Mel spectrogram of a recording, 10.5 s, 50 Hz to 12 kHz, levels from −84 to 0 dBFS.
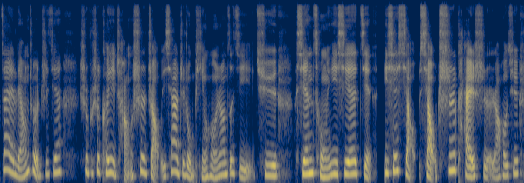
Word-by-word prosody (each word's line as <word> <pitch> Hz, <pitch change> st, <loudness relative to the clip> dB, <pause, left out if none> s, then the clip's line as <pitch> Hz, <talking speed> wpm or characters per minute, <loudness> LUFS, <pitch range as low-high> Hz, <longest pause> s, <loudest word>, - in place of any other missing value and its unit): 在 300 Hz, -4 st, -1 dB
两 200 Hz, +4 st, -1 dB
者 280 Hz, -3 st, +1 dB
之 220 Hz, +3 st, -9 dB
间 255 Hz, +2 st, -2 dB, 0.3 s
是 -, -, -7 dB
不 240 Hz, -2 st, -3 dB
是 260 Hz, +2 st, -2 dB
可 240 Hz, 0 st, 0 dB
以 240 Hz, -2 st, +2 dB
尝 195 Hz, -2 st, -6 dB
试 260 Hz, +5 st, -1 dB
找 -, -, -2 dB
一 180 Hz, -, -5 dB
下 270 Hz, +8 st, 0 dB
这 220 Hz, -2 st, -3 dB
种 175 Hz, -6 st, -1 dB
平 165 Hz, +2 st, -5 dB
衡， 165 Hz, -4 st, -3 dB
让 205 Hz, +3 st, -1 dB
自 240 Hz, -, -2 dB
己 170 Hz, -3 st, -6 dB
去， 195 Hz, -2 st, 0 dB, 0.4 s
先 230 Hz, +1 st, +6 dB
从 180 Hz, -9 st, -1 dB
一 220 Hz, +1 st, +3 dB
些 225 Hz, 0 st, +5 dB
减 210 Hz, -7 st, -2 dB, 0.2 s
一 245 Hz, -, +2 dB
些 270 Hz, +3 st, +1 dB
小 285 Hz, -1 st, -1 dB
小 -, -, +2 dB
吃 290 Hz, 0 st, +1 dB
开 175 Hz, -9 st, +5 dB
始。 180 Hz, -2 st, -5 dB
然 150 Hz, 0 st, -5 dB
后 190 Hz, +1 st, -3 dB
去 230 Hz, +5 st, -3 dB
225 Hz, 215 characters per minute, -23 LUFS, 185-245 Hz, 0.4 s, 先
